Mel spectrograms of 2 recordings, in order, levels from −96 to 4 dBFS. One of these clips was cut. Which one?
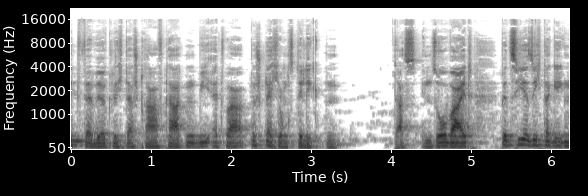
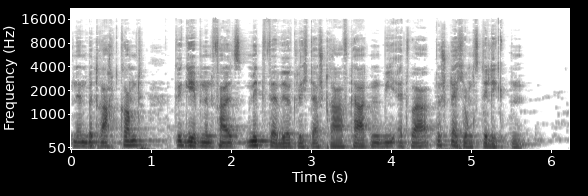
second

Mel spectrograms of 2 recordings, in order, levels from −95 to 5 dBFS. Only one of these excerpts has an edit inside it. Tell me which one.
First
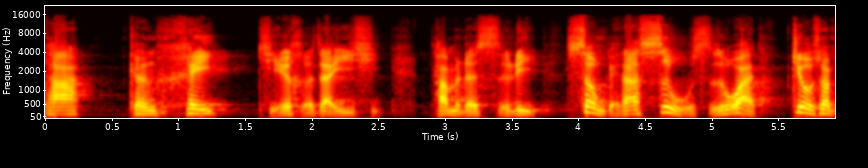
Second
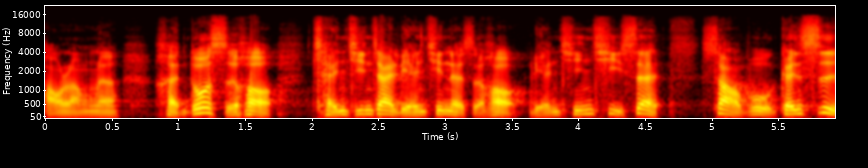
first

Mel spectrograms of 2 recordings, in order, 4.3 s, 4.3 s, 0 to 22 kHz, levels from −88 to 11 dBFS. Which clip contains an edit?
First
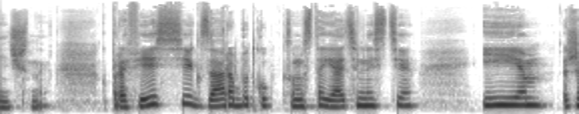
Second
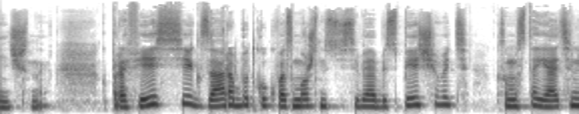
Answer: first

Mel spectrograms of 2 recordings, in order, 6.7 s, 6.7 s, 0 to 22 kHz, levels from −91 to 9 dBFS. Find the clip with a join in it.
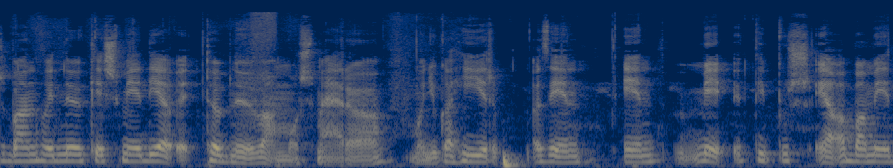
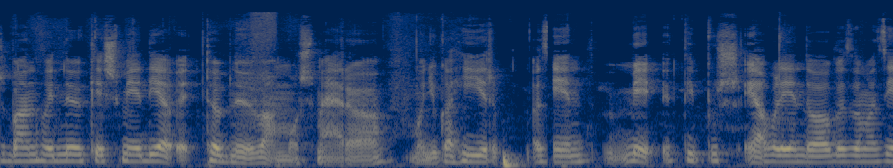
second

